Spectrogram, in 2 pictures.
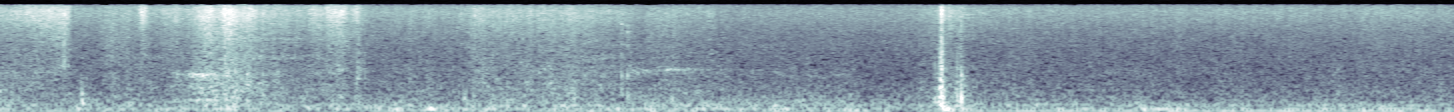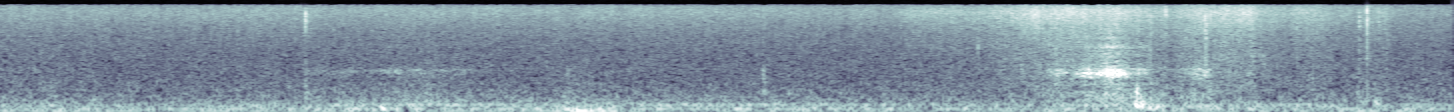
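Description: A man speaks softly nearby.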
